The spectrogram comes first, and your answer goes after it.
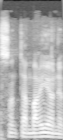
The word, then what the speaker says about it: Santa Marione: Alors Santa Marione, pourquoi ce vocable un petit peu particulier, c'est parce que c'est la contraction ou la prononciation locale de Santa Maria Maggiore.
